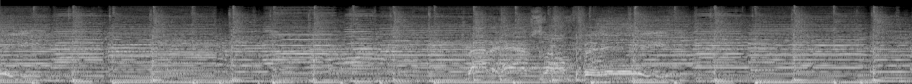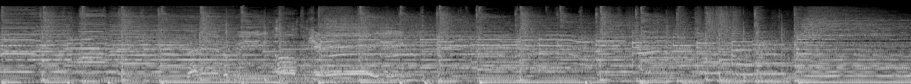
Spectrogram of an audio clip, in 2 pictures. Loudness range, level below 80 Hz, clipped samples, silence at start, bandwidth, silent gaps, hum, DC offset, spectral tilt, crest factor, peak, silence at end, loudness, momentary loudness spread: 1 LU; -32 dBFS; under 0.1%; 0 s; 16.5 kHz; none; none; under 0.1%; -4 dB/octave; 14 dB; -2 dBFS; 0 s; -15 LUFS; 3 LU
